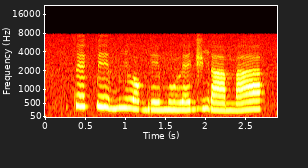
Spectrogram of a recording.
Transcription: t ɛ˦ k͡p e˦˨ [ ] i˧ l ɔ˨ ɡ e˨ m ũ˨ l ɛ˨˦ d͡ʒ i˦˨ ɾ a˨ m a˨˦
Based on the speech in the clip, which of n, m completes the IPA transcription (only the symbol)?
m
